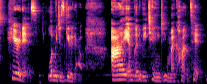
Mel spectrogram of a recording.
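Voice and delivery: usual speaking voice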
